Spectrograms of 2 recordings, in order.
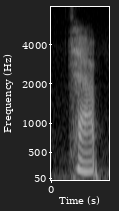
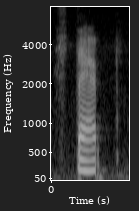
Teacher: because t followed by vowels t is aspirated example t become tap step is not aspirated and that is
